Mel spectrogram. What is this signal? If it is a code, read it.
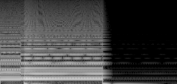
There is no code.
